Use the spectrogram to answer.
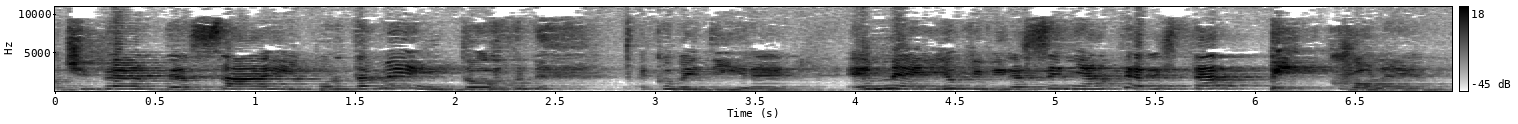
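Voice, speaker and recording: A woman's voice: high-pitched, pushed and bright. A woman on stage performing a theatrical monologue in a playful, mocking manner, lecturing like an etiquette guide. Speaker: stage actress. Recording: live stage recording with hall echo from far off.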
